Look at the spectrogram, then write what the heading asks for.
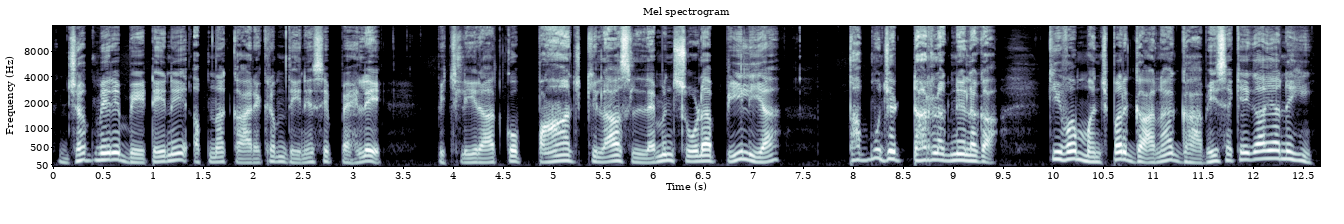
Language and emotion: Hindi, fearful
